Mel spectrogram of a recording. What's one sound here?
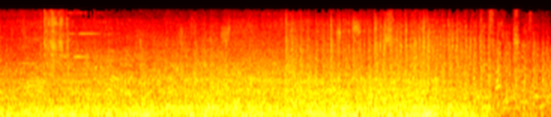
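A roller coaster train rumbles loudly along its track.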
